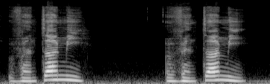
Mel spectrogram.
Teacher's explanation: the t is pronounced because it's followed by a vowel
